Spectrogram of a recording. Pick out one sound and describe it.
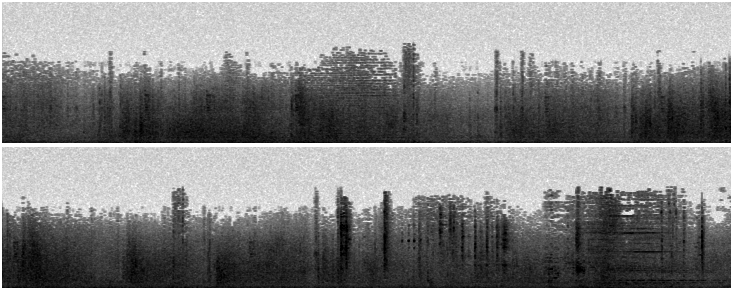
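Waves splash and rush against a ship's hull.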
